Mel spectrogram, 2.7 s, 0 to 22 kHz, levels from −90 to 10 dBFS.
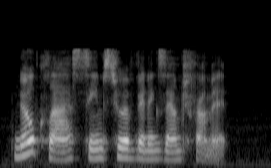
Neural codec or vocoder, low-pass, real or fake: codec, 24 kHz, 6 kbps, HILCodec; 7.2 kHz; fake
